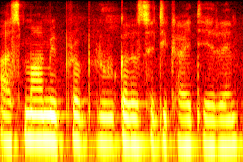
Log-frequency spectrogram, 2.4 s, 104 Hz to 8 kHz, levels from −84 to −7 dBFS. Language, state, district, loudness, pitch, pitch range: Hindi, Arunachal Pradesh, Lower Dibang Valley, -15 LUFS, 170 Hz, 165-180 Hz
